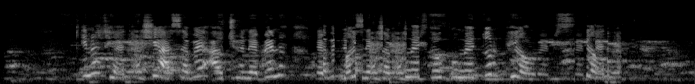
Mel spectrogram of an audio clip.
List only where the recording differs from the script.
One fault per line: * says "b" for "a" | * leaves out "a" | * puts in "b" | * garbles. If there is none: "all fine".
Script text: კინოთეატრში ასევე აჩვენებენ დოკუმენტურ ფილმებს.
* garbles
* garbles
